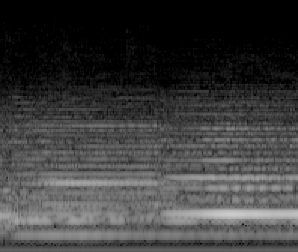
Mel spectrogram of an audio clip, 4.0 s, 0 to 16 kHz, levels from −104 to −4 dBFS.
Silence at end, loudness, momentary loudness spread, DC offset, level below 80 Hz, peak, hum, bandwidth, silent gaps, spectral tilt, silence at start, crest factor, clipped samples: 0 s; -34 LUFS; 16 LU; under 0.1%; under -90 dBFS; -22 dBFS; none; 4.8 kHz; none; -7.5 dB/octave; 0 s; 12 dB; under 0.1%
